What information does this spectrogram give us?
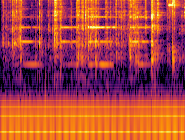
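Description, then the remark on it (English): A metal bell whose silver part has been unscrewed so it is loose is rung repeatedly, giving a thin, rattly jangle of quick strikes with short metallic tones that buzz rather than ring cleanly. It is fairly quiet, and no one speaks. “If you can actually unscrew your bell, if you like take the silver part and unscrew it, it gets all loose.”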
